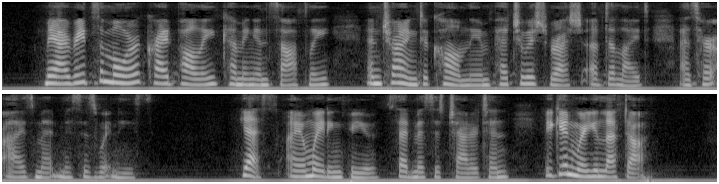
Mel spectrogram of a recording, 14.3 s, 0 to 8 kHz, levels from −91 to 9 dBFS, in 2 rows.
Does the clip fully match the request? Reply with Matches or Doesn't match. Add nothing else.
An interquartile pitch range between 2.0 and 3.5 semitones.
Doesn't match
